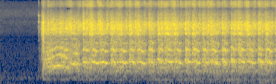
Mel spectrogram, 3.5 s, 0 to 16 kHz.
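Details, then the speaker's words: 1965 Plymouth Barracuda that sat for years and now only turns over, battery charged: starter spins steadily about three turns a second while checking spark, but it never fires; crank no start, cause not yet known. "all right no it ain't firing same time at all"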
